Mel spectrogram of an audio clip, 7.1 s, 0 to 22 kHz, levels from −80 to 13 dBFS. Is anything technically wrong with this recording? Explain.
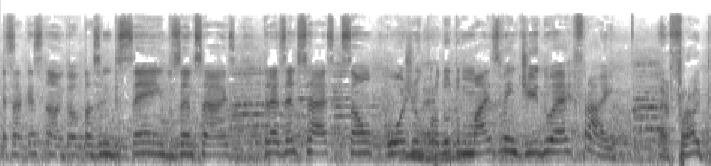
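No, nothing technically wrong can be heard in this audio. There is no point in the recording where a fault shows itself.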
